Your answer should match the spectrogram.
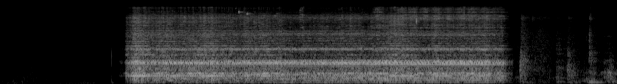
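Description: An electric drill runs steadily, drilling the second dowel-pin hole through an aluminium adapter plate. It starts about a second in and stops about five seconds in.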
